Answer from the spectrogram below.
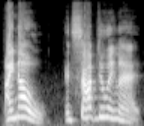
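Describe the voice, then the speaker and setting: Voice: high-pitched, big pitch swings, slow pace, sharp tone, dry recording, clean studio sound, exaggerated voice. An actor playing a sarcastic, fed-up young student in an audio drama, blunt and sweary. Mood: exasperated.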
